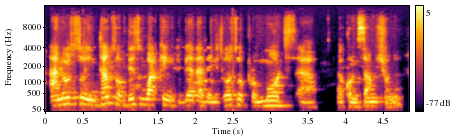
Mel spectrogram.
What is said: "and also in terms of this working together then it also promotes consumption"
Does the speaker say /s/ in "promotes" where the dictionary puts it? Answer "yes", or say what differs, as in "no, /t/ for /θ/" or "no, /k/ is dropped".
yes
